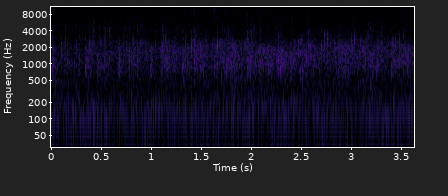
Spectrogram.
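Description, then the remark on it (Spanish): An audience applauds the Lord at a church service, many hands clapping in a dense, continuous patter that holds at an even level throughout, with no voices standing out. “¿Puedes darle un aplauso al Señor?”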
